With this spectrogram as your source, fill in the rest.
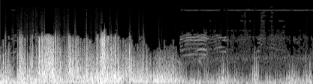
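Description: Soccer players call out to each other faintly across an open field.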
